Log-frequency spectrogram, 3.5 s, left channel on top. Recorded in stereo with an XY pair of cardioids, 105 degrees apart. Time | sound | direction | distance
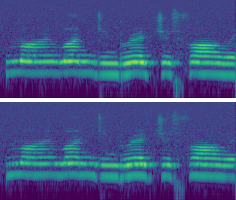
0.1 | singing | 50° left | 3.5 m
